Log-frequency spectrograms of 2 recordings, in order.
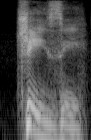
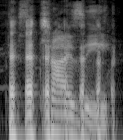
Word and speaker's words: Chizi: So I think she just kept bungling this name, and they're like, Lisa, you can't keep calling him Cheesy because his name is spelled C-H-I-Z-I. And they're like, Lisa, practice. All right, do I have it down? Someone write it on the young girl's forehead. Grace, get over here. Cheesy. No, Chizzy.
